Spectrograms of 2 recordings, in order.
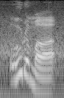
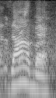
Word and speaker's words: Adama: But it's a carry off to Jack, who's able to break the first tackle by Lee Udama. I know I just mispronounced the name. yeah, that's Adama.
